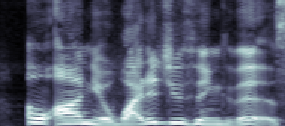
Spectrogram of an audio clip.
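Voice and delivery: put-on baffled voice. Mocking how her spouse asks questions on the show: imitating Kevin. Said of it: "I hate it when you go on Mystery to Me and say".

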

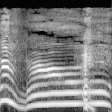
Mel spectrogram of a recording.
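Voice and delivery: put-on very high slow voice. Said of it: "I'm sorry".

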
